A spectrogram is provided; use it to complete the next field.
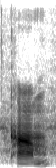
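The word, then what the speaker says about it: thumb: যখন no knife নি be silent lamp কোম থাম এইট সাইলেন্ট অনেস্ট আওয়ার ইয়ার ডিজির উচ্চারণ বর্গিত জ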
